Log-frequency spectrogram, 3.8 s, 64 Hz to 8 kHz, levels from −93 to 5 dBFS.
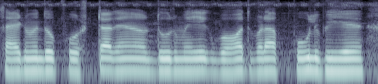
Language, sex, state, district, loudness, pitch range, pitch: Hindi, male, Jharkhand, Ranchi, -16 LUFS, 135-140 Hz, 135 Hz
